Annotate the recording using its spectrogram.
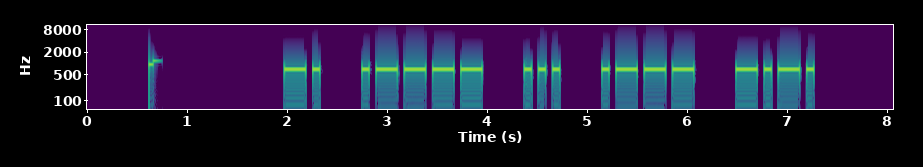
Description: Morse code, heard as a keyed tone, about 17 wpm, spaced as for 12 wpm, 700 Hz. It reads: N1SJC
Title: USA Call Signs - 2x Character Spacing - 17wpm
